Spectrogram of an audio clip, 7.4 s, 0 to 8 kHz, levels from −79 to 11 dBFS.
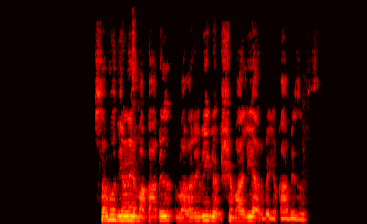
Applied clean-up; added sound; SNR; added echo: neural mask model DeepFilterNet 3.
